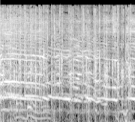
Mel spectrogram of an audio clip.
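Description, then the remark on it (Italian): Audience applause: a dense, steady wash of clapping from a crowd, loud throughout, with voices and some sustained tones mixed into the noise. “Un applauso!”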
